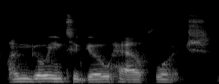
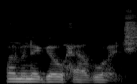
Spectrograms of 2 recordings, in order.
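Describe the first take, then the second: First: Going to is said fully, every sound clear. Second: Going to is squeezed into one short reduced word.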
